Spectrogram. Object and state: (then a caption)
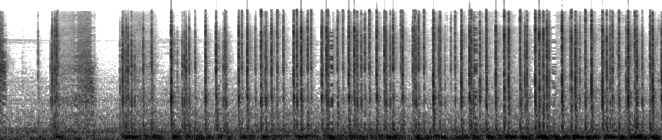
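LCD monitor screen tapped with nails. Long pointed nails on both hands tap rapidly across the flat black screen of an LCD computer monitor. After a quieter first second, dense, irregular, bright clicking taps follow at about three per second, each dying away quickly over a steady low hum.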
